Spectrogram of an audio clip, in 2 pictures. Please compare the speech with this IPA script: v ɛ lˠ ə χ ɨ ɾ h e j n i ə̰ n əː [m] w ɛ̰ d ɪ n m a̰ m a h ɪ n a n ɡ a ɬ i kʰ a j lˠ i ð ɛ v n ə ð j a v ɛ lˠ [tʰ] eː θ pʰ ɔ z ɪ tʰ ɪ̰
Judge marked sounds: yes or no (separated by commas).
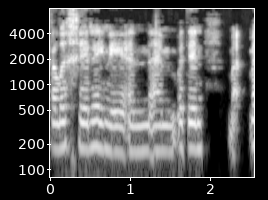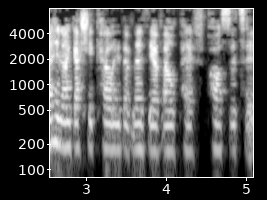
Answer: yes, no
